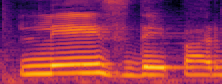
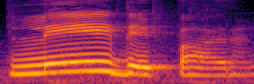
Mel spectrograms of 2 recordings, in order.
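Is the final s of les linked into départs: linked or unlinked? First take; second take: linked; unlinked. First: Les is linked to départs by a z. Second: Les is not linked to départs by a z. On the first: The speaker calls it wrong. "not les départs, because départ starts with consonant" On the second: The speaker calls it right. "the pronunciation is les départs"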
